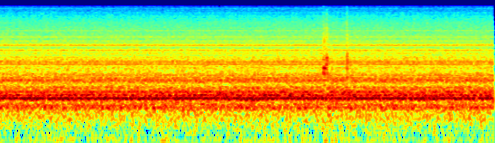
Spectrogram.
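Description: Rescue helicopter in flight, heard through the crew intercom: a loud, steady rushing noise with a constant whine, and two short faint clicks about five seconds in.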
